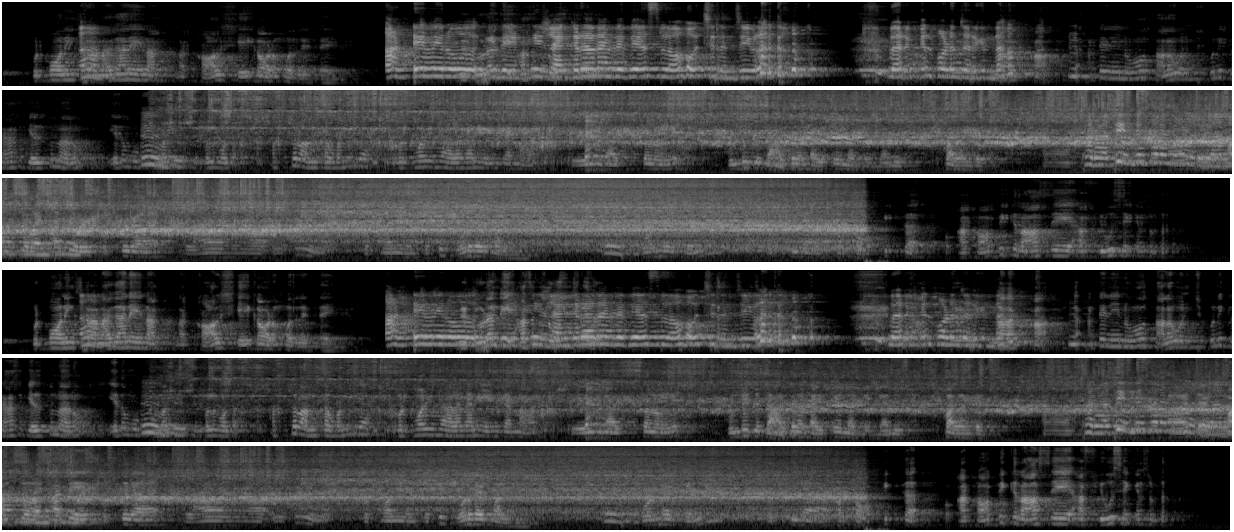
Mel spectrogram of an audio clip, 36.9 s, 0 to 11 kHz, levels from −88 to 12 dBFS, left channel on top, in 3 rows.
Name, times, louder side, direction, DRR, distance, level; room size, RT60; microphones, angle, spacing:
voice 1, 0.3-3.4 4.5-6.0 8.5-9.2 9.5-10.4 11.0-14.7 15.0-19.1 19.6-21.5 21.7-22.2 22.7-23.0 23.9-27.9 28.4-29.9 31.0-31.8 32.2-33.3 33.6-33.8 34.1-36.2, right 3 dB, 90° right, 6 dB, 3.0 m, -41 dB
voice 2, 3.8-8.0 8.6-10.1 10.7-10.8 13.7-14.0 18.1-18.4 20.0-20.1 23.1-25.4 30.6-30.8, left 3 dB, 55° left, 4 dB, 5.3 m, -32 dB
sound 1, 13.8-33.3, left 8 dB, 35° left, 1.0 m, -33 dB
29.0 x 20.5 x 6.3 m, 0.75 s
head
